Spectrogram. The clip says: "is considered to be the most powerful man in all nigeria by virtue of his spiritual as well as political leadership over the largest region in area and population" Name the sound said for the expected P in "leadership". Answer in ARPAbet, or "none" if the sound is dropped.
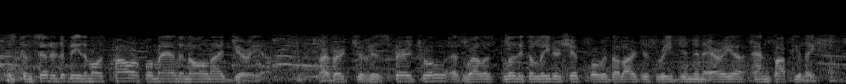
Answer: P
